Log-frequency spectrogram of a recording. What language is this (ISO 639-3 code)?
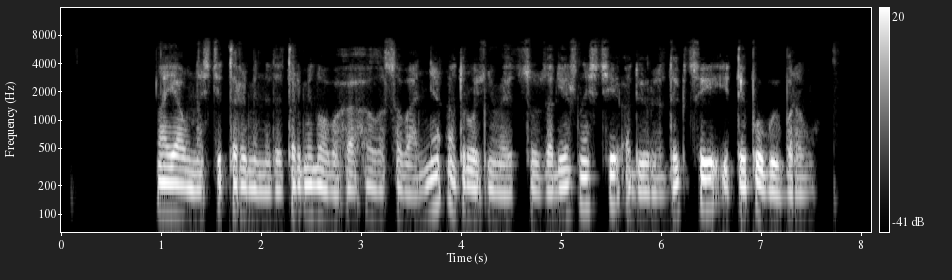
bel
